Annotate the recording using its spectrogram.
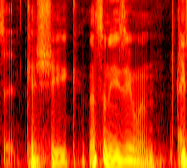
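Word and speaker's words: Kashyyyk: the wook home world and how do you pronounce it kashik that's an easy one you play Battlefront you know that if you're real Battlefront OG I think most people say Kik like like the the in 19 Republic bastila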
